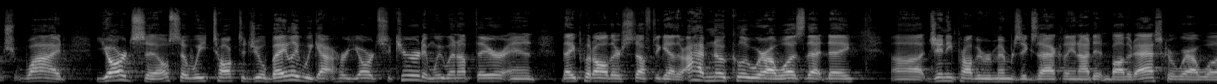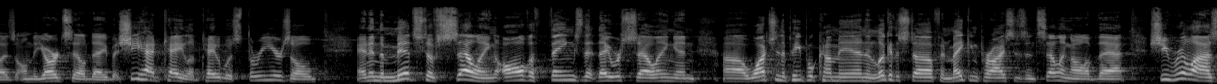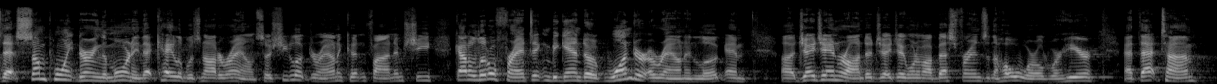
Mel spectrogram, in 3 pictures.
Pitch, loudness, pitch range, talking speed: 160 Hz, -27 LUFS, 140-185 Hz, 245 wpm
